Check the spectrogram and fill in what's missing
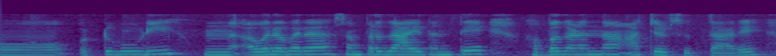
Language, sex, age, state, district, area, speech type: Kannada, female, 45-60, Karnataka, Shimoga, rural, spontaneous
